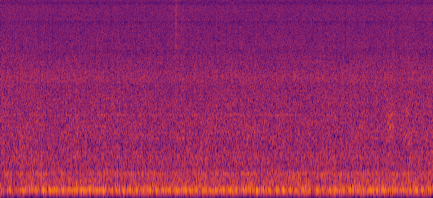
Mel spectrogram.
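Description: Steady low drone of an Amtrak Superliner passenger train idling at the platform, its engines and on-board equipment running without change.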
